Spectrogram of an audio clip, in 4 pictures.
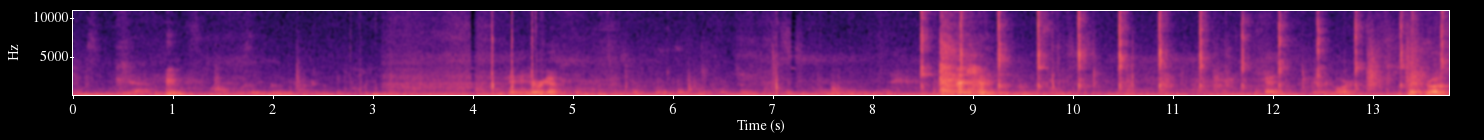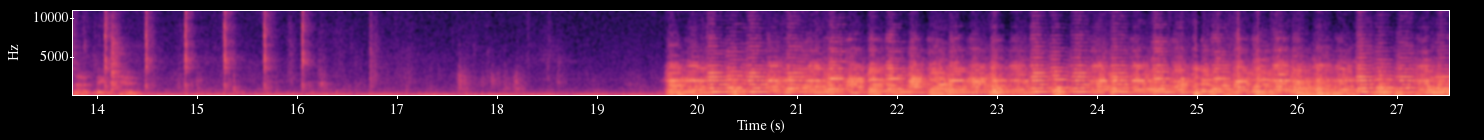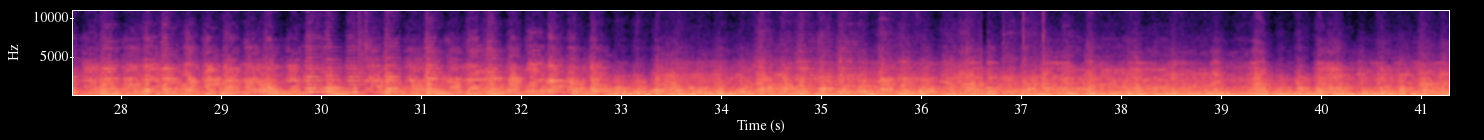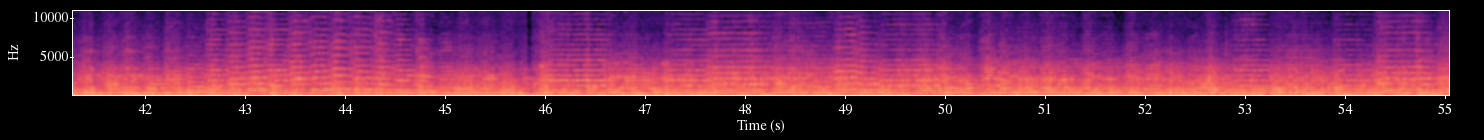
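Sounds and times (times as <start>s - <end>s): string orchestra playing: 4.4s - 7.2s, 19.6s - 55.0s.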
